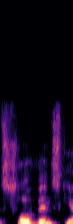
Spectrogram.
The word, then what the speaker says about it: Slowinski: pronouncing your name correctly slowinski i i pronounce it slovinsky i use the vinsky okay good what about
